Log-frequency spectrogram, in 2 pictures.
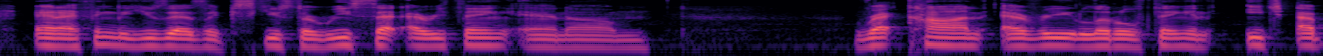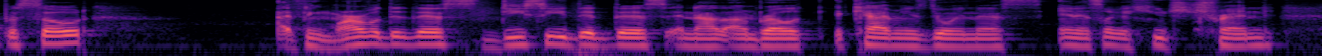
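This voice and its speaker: A man talks in a monotone with flat intonation. The sound is dry and close, with no echo. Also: medium pitch for a man, fairly quick pace. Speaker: YouTuber reviewing TV shows. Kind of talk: casual review monologue. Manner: fast; hesitant, many fillers.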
